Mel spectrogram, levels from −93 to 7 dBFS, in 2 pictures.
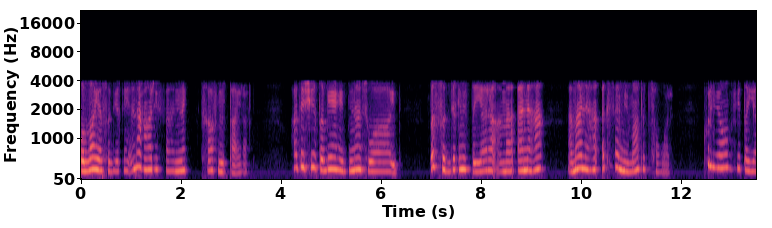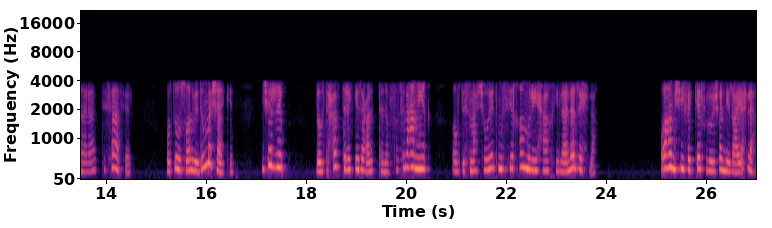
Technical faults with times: none

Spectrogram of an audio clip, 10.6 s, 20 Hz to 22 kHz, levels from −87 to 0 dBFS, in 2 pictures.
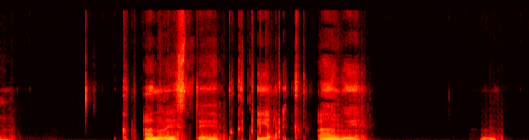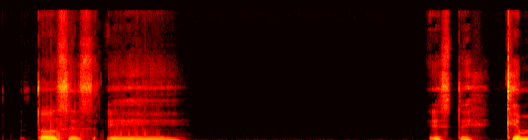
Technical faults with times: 0.00-6.89 buffer tearing

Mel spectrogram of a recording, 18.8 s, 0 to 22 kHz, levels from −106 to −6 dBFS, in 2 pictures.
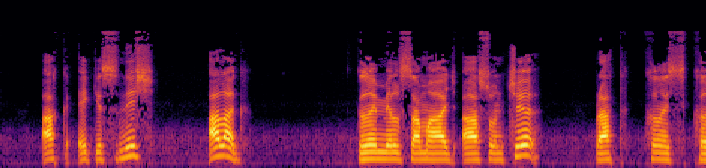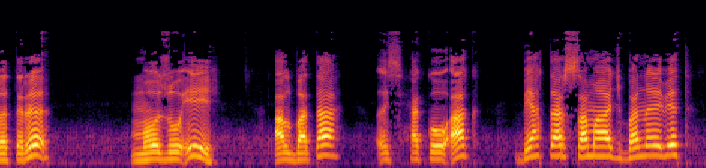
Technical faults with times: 0.00-18.84 low-bitrate audio saved at a high bitrate

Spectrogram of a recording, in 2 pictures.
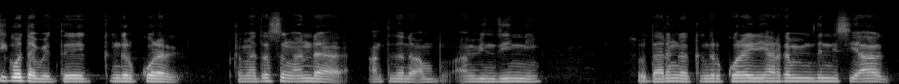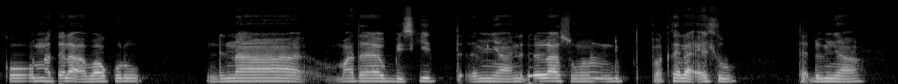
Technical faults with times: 9.13-9.59 repeated packet loss (robotic sound)
14.25-14.44 short concealed packet loss
14.82-14.91 burst of packet loss
15.27-15.33 short concealed packet loss

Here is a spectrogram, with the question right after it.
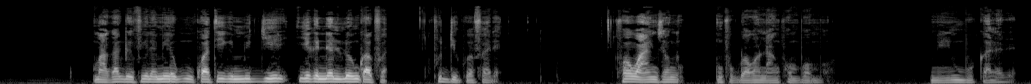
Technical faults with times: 1.69 damaged data in a compressed stream
3.85-3.87 damaged data in a compressed stream
6.77-6.79 damaged data in a compressed stream
9.31 damaged data in a compressed stream

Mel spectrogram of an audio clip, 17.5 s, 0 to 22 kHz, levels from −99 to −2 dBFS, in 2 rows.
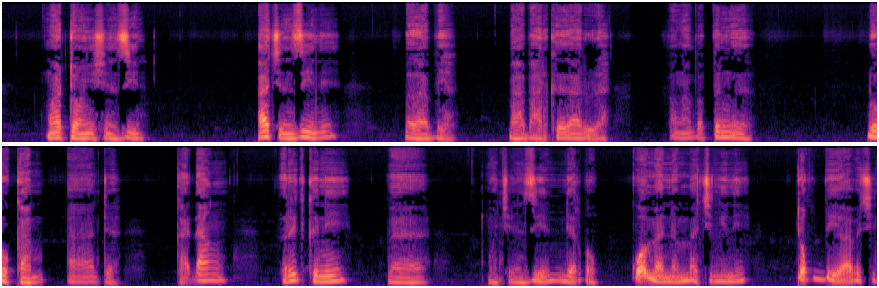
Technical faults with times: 3.14-3.39 one channel drops out
6.28-7.12 one channel drops out
9.04-11.03 one channel drops out

